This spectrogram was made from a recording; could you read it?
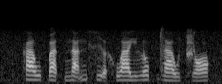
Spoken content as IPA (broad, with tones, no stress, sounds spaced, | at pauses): k a˧ w ɓ a˨˩ t̚ n a̰˧˥ n x ḭ˧˨ ə̯ h w a˧ j l o˦˥ p̚ z a˧ w t͡ɕ ɔ˨˦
